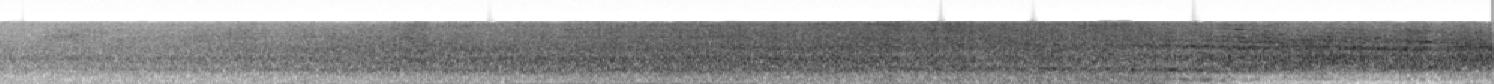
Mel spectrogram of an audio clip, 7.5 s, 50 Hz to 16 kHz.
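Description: SNCF BB 26000-series electric locomotive hauling passenger coaches, approaching at speed and passing close by: a rush of wheels on rail that swells over the first three seconds, then stays steady and loud as the coaches run past.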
